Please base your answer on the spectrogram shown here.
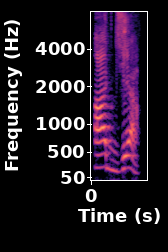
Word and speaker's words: आज्ञा: इस ज्या को उच्चारण तो कैसा कर रहे हैं? ऐसा ज्या। लिख तो ऐसा ही रहे हैं, पर उच्चारण आज्ञा। आज्ञा, आज्ञा। ठीक है, ज आ। तो इसका उच्चारण सही करना सीख लीजिएगा।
